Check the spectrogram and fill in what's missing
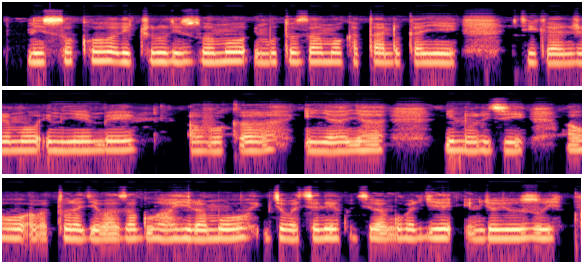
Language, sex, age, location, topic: Kinyarwanda, female, 18-24, Kigali, agriculture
